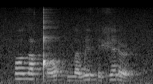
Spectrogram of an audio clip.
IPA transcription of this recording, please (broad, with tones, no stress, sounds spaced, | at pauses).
ɔ˦ ð ɑ˦ ǃ ɔ˨˦ | w ɐ˨ w ɪ˦ θ ɪ˨ ʒ ɛ˦ ɾ ə˞˨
